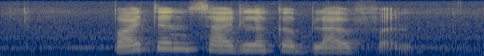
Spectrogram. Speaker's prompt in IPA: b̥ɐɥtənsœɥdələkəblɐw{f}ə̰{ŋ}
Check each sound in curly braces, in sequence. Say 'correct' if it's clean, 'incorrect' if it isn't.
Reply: correct, incorrect

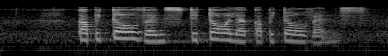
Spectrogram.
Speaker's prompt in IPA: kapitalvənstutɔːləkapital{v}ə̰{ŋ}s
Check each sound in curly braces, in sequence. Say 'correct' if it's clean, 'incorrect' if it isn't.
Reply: correct, incorrect

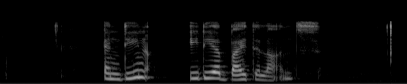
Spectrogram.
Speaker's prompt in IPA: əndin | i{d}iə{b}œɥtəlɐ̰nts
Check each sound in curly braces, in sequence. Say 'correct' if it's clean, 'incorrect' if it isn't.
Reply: correct, correct

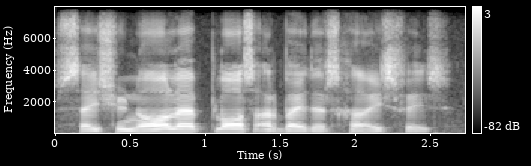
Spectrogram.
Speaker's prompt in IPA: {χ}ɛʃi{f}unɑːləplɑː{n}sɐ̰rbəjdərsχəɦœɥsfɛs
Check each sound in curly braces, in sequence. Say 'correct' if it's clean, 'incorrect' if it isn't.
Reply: incorrect, incorrect, incorrect

